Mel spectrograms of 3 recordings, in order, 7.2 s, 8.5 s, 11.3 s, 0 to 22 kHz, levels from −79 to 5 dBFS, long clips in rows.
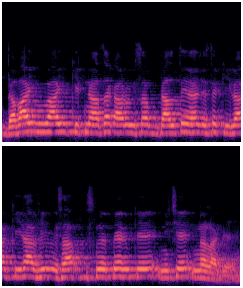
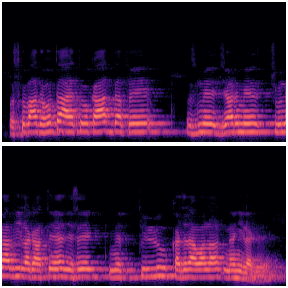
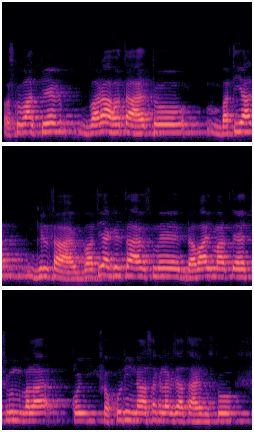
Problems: none marked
